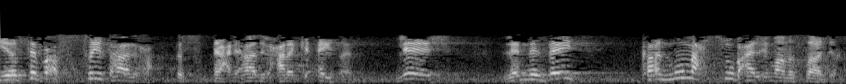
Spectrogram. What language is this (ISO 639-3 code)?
ara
